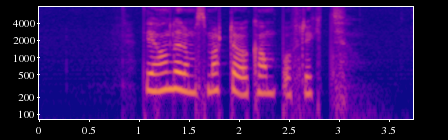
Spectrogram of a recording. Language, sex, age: Norwegian, female, 20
